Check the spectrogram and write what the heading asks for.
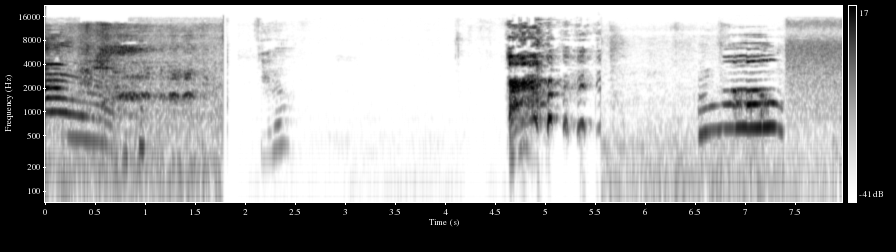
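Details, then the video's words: Domestic cat meowing several times: a falling meow at the start, a cluster of short cries midway, and a clear rising-falling meow near the end, with human speech and background hum. "cats meowing"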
